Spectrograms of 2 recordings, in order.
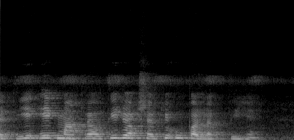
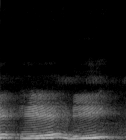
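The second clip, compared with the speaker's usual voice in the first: एड़ी drawn out slowly with a rise; careful model word एड़ी for pupils; slow demo; much slower than usual. Shown as a demonstration. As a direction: stretch एड़ी like eeड़ी. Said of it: "यानी उच्चारण देखने के लिए".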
